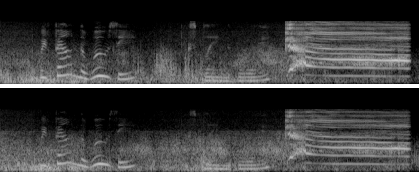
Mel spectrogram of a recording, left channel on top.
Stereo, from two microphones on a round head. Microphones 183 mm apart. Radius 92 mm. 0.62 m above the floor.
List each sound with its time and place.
0.4 s a woman speaking: 40° left (ahead or behind)
2.9 s a scream: 25° left (ahead or behind)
